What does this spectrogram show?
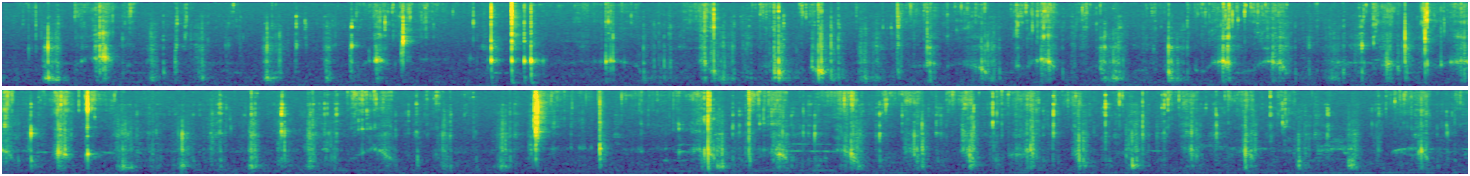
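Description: A mouthful of dry white clay being chewed: an irregular run of crisp crunches, several a second, some louder than the rest.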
